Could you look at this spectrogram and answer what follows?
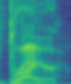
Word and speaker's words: Brer: Like the way it's Briar.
